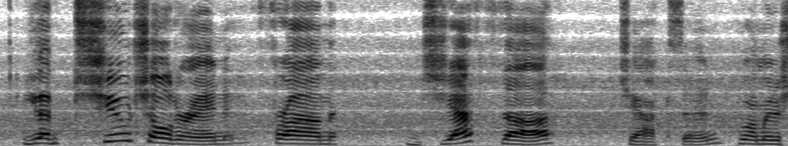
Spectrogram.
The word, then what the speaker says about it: Jephthah: a and and i said how do you pronounce that she goes jephthah biblically speaking though it would be spelled j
